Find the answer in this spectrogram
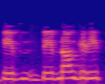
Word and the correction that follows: Devanagari: Devanagari, yeah.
